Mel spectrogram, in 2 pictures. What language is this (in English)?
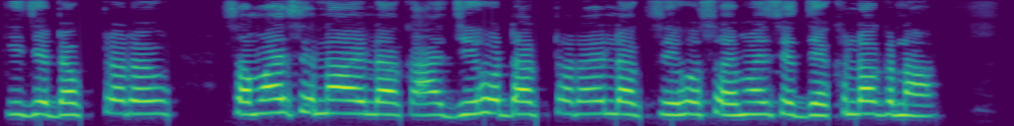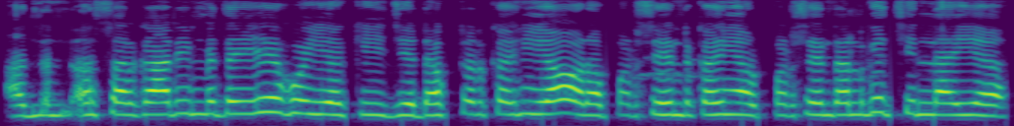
Maithili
